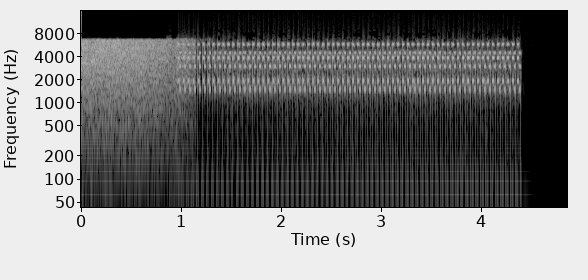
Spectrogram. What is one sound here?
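A video game's score counter ticks with rapid, steady electronic beeps.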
